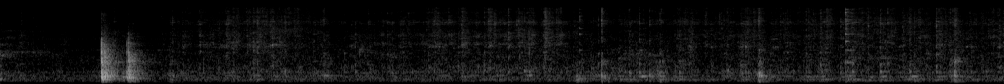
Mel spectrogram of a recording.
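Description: Melted butter being mixed into sugar in a bowl for Nutella-filled cookies, heard as two sharp clinks of a utensil against the bowl, then soft, quiet scraping and stirring with light taps.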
